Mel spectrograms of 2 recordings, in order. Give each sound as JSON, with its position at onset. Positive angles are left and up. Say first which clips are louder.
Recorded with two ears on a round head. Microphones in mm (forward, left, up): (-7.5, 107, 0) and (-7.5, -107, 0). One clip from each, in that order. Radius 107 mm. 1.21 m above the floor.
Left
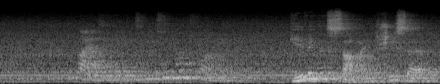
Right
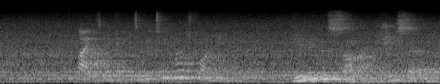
{"t": 0.7, "sound": "a woman speaking", "louder": "right 1 dB", "side_deg": -60, "distance_m": 2.0}
{"t": 2.9, "sound": "a man speaking", "louder": "left 1 dB", "side_deg": 75, "distance_m": 0.8}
